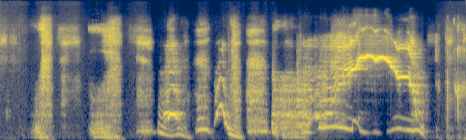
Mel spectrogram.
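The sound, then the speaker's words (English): A person imitates a bull elk panting and wheezing: a run of loud, rapid, breathy huffs with raspy grunts, ending in a drawn-out, whistly wheezing moan that rises and falls. “Anytime you hear a bull kind of do this, he's panting and he's showing excitement.”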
